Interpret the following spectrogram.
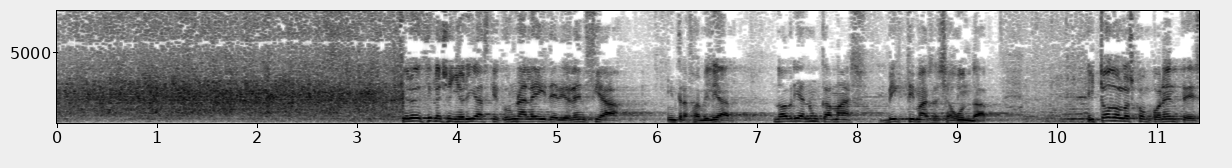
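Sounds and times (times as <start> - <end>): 
applause in parliament chamber: 0.0 - 3.7
speech: 3.4 - 11.4.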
